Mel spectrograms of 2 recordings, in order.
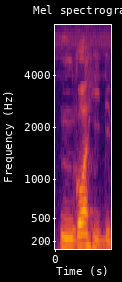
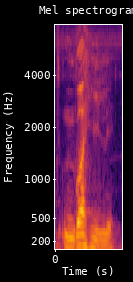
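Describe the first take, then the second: First: The last syllable begins with a d sound. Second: The last syllable begins with an l sound. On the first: The speaker calls it right. "but Ngohide" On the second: The speaker calls it wrong. "it is not Ngohile"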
